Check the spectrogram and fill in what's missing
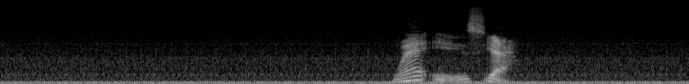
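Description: Tractor engine idling in Farming Simulator 22, a steady low drone running throughout while someone speaks briefly partway through.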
